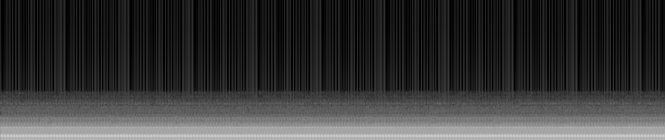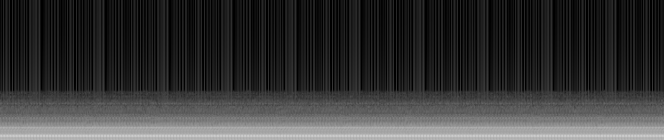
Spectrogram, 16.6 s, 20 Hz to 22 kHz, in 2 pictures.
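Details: Loud, steady, rapidly repeating mechanical buzzing at about 158 pulses a minute from an MRI scanner during a brain scan, a normal operating sound.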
